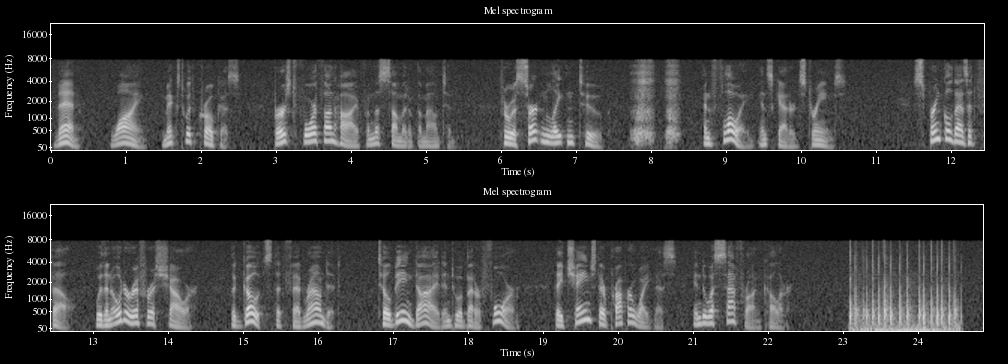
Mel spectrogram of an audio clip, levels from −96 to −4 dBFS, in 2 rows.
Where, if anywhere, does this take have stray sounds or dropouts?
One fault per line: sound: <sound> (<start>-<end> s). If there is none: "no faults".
sound: sniff (7.7-8.4 s)
sound: tap (23.1-24.6 s)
